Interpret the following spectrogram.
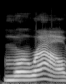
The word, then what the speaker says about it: morale: Morale refers to the overall confidence, enthusiasm, spirit of a group. Like team morale. Exactly. Team morale, employee morale. The pronunciation has a longer a sound.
